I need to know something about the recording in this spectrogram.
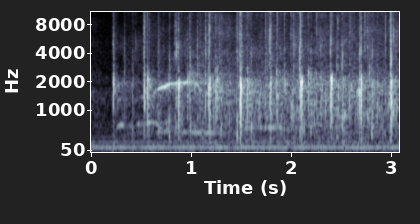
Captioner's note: clapping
